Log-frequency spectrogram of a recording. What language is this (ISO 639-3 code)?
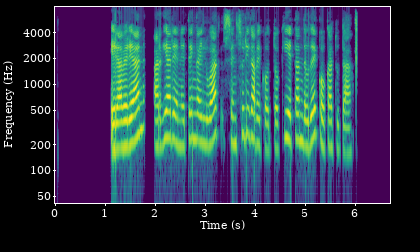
eus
